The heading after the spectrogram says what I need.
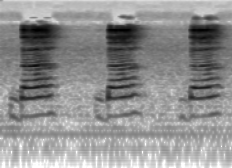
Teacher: جب دونوں ہونٹوں کا گیلا حصہ ذرا زور سے مل کر الگ ہو جاتا ہے تو حرف با ادا ہوتا ہے. ہمارے ہونٹوں کا جو اندر کا حصہ نا، جب ہم نارملی جوائن کریں اپنے ہونٹوں کو، جب آپ نے جوائن کیا ہوا تو دراصل آپ کے ہونٹوں کے گیلے حصے ملے ہوئے ہیں.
